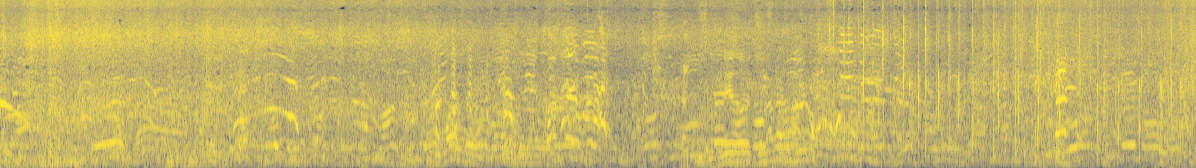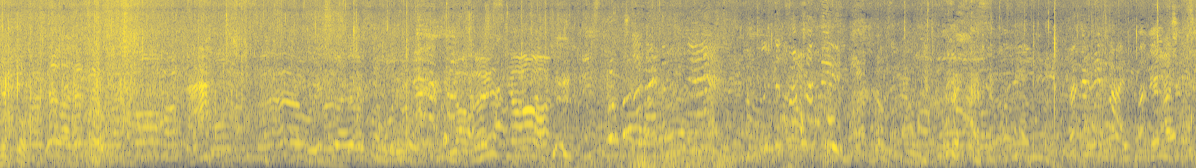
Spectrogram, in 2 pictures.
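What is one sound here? A large crowd of men and women talks and shouts outdoors.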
